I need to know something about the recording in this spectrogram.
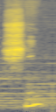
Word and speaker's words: chi: C'est un symbole chrétien formé par les deux majuscules grecs X prononcé chi et P prononcé R.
